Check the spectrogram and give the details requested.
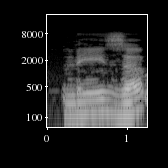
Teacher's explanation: if it's between vowels, it's voiced z, spelled with z.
